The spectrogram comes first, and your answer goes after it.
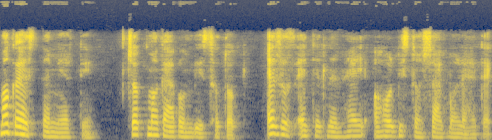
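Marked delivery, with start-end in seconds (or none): none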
